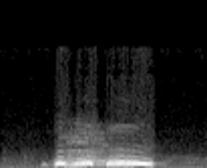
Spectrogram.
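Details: A spotted dove kept as a decoy delivers a prompting call of two deep, resonant coos, a bubbling first note and a longer drawn-out second note, in a quiet setting.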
